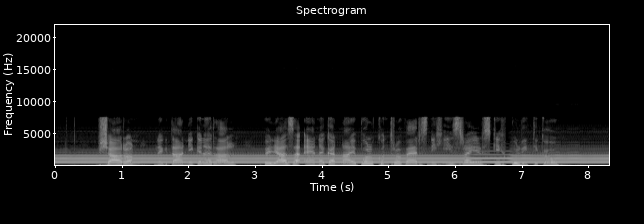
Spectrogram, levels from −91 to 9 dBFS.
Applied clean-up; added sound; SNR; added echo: none; Wind instrument, woodwind instrument; -1 dB; none.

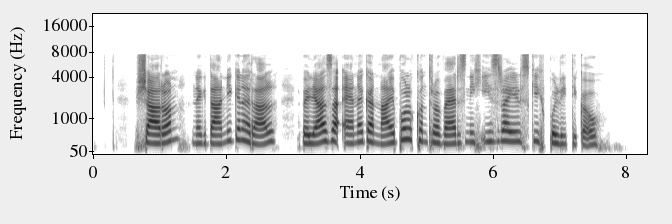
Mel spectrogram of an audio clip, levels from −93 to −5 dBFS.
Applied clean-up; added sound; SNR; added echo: none; none; none; none.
